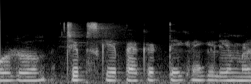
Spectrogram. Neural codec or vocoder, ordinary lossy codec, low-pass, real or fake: none; none; 7.2 kHz; real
